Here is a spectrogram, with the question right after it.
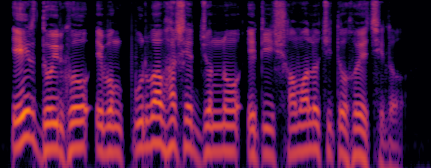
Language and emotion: Bengali, neutral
